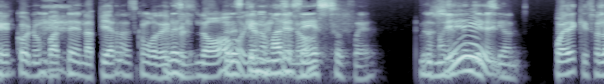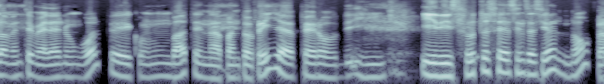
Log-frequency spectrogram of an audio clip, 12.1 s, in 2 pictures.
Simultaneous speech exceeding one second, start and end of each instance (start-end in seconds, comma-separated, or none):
1.6-3.2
